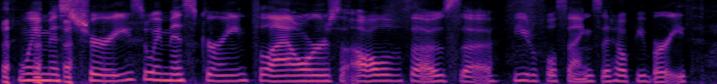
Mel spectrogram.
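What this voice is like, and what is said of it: Tennessee Southern accent. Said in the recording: “I love your accent ... based on your accent, where are you from? ... Tennessee. I'm sure you can hear it.”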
